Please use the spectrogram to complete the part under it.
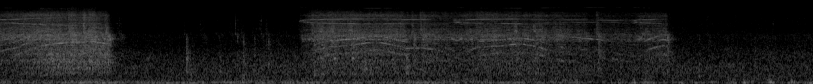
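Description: A plastic sheet flaps and rustles in the wind.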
